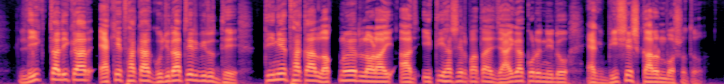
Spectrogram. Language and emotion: Bengali, neutral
